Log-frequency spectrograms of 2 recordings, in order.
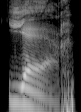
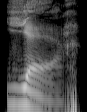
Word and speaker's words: hier: Hier. Hier. H is silent, and hier means yesterday.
